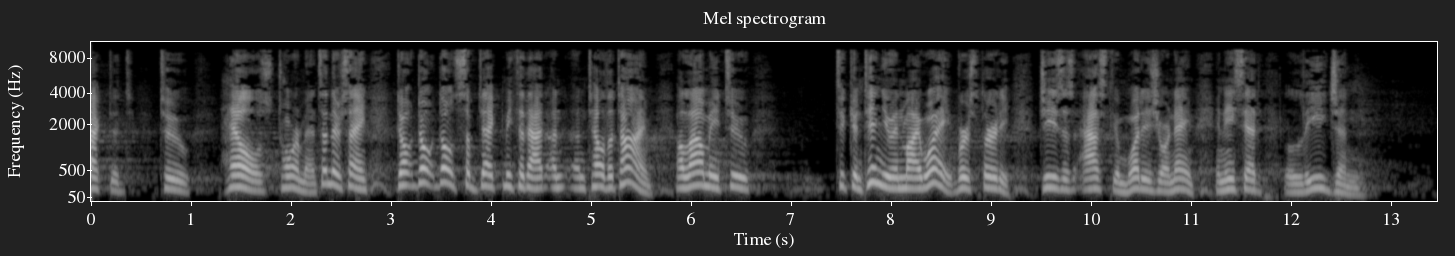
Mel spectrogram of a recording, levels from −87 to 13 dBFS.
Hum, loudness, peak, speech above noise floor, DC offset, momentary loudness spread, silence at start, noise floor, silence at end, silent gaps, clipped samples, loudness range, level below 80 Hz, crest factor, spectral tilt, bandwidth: none; -23 LUFS; -2 dBFS; 40 dB; under 0.1%; 12 LU; 0 s; -64 dBFS; 0.7 s; none; under 0.1%; 3 LU; -70 dBFS; 22 dB; -4 dB/octave; 9.8 kHz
